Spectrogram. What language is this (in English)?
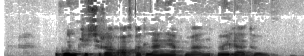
Uzbek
